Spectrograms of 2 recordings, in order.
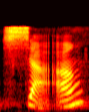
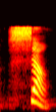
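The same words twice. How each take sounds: First: The syllable is said in the third tone. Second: The syllable is said in the fourth tone. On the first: "Nada tiga itu siang" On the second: "Nada keempat itu siang"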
